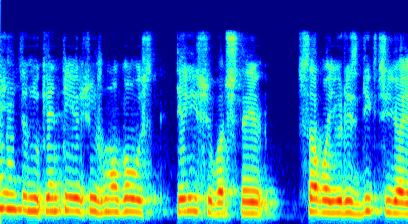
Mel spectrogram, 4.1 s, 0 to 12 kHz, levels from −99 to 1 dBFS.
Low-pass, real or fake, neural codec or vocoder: 7.2 kHz; fake; codec, 16 kHz, 4 kbps, FunCodec, trained on LibriTTS, 50 frames a second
